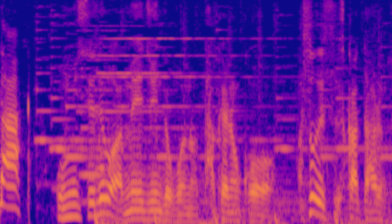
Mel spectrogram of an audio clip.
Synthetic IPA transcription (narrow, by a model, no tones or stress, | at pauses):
ao̞mʲise̞d̪e̞βame̞ːd͡ʑĩnt̪o̞ko̞no̞t̪ʰake̞no̞ko̞ː | aso̞ːd̪e̞sɨɕi̥kat̪ːaɦaɾɯ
